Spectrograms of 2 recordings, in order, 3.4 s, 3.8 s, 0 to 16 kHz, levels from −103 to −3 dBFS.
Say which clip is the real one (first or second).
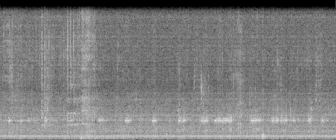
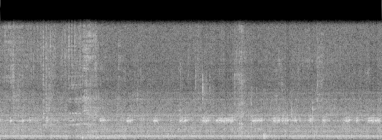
second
